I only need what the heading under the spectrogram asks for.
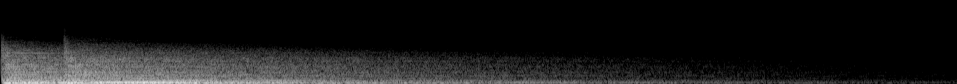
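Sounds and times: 
horror hit: 0.0s - 7.1s.

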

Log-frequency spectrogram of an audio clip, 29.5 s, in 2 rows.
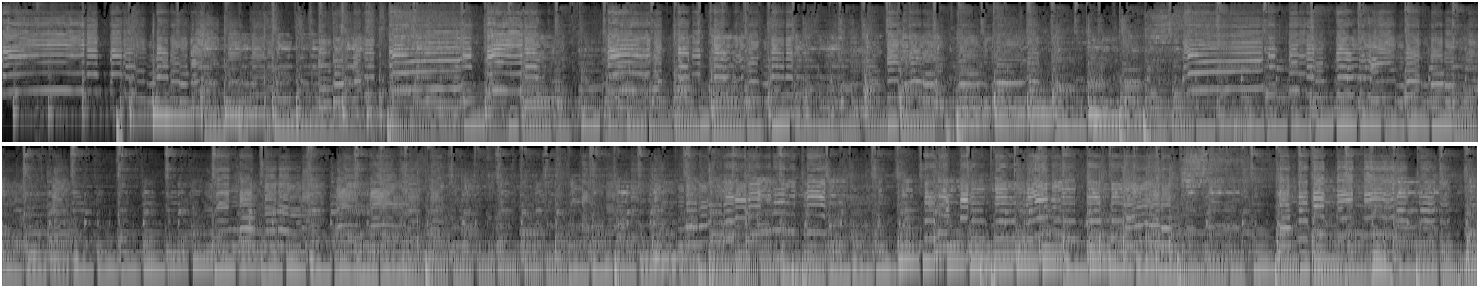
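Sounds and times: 
short dancehall theme with light saxophone: 0.0s - 29.5s.

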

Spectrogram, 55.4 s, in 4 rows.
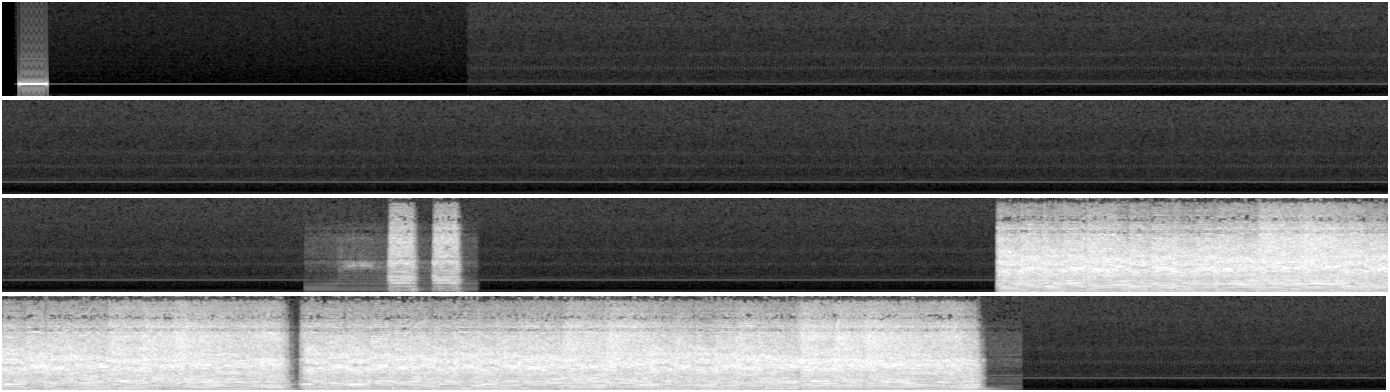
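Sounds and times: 
guitars playing: 31.6s - 32.4s, 37.7s - 51.5s.

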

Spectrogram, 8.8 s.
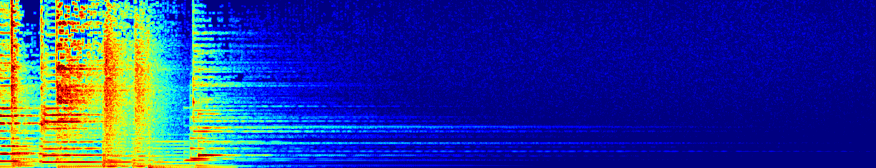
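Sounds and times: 
instrumental music: 0.0s - 5.3s.

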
